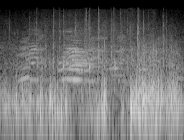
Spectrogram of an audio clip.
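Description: Baseball spectators cheering and yelling after a batted ball, many voices at once with several high, drawn-out shouts in the first second and a half.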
